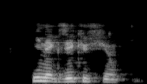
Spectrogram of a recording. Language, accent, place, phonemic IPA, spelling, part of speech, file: French, France, Lyon, /i.nɛɡ.ze.ky.sjɔ̃/, inexécution, noun, LL-Q150 (fra)-inexécution.wav
- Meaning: inexecution (failure to execute or carry out)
